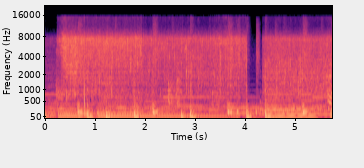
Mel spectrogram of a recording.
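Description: Mixed vegetables fry in a pan with panch phoron and a dried red chilli for a Bengali mixed vegetable curry. A dense, close sizzle runs under repeated scraping stirs and light clinks.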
